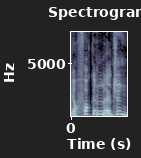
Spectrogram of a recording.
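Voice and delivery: put-on Irish brogue, pitched very high. Asked by a panel member to repeat a eulogy quote, in a fake Irish accent. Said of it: "say it in your fake uh, Irish accent".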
